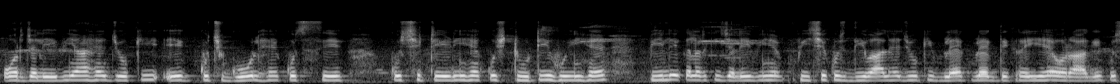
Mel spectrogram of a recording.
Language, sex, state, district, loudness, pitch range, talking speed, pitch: Hindi, male, Goa, North and South Goa, -14 LUFS, 190-200 Hz, 195 wpm, 195 Hz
